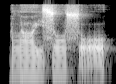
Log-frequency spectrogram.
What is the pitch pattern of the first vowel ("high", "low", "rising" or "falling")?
low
